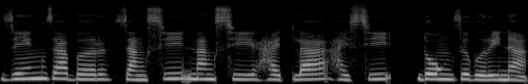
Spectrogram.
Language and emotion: Bodo, neutral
